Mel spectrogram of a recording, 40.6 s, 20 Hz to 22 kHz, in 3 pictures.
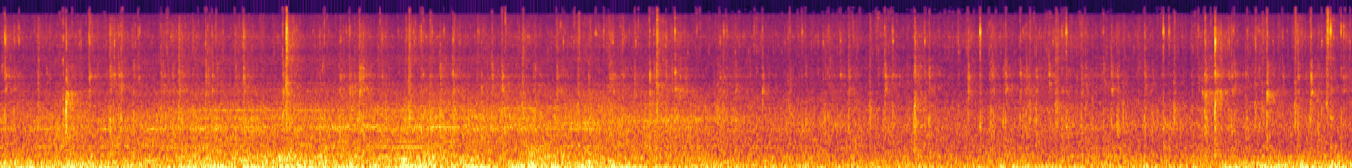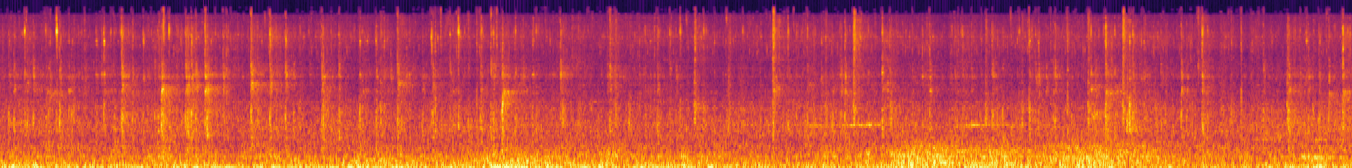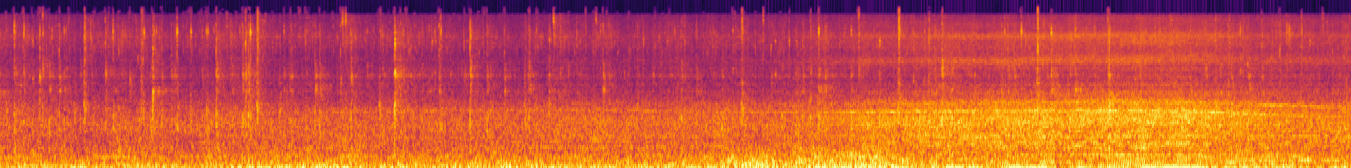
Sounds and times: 0.0s rain 40.5s

